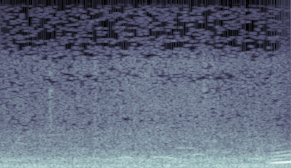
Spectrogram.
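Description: Shallow waves wash and fizz over the sand.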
